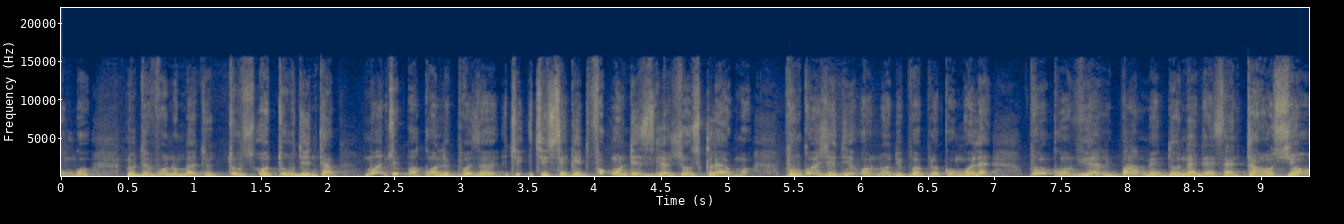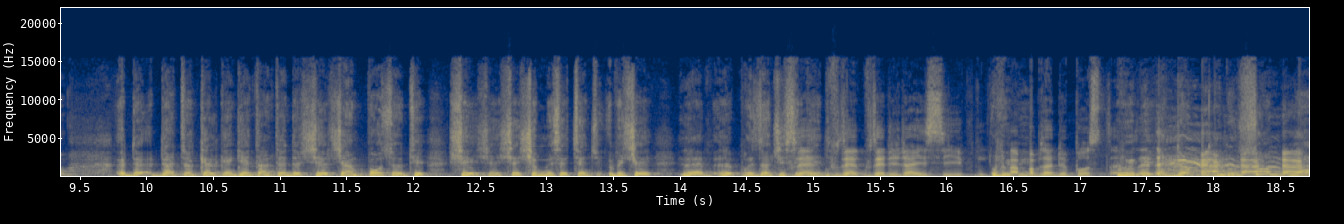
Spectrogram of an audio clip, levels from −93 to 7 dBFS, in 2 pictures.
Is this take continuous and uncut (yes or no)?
yes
